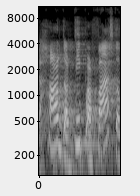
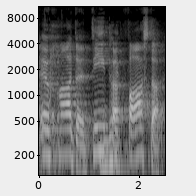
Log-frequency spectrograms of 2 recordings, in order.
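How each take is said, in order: First: Mock-appalled repeat, pitched up; incredulous echo. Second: Lightly imitated bedroom urging; understated mock-sultry commands, spaced out; dirty talk. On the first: Comedian reacting to demands in bed, incredulous. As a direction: throw her words back in disbelief. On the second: Woman urging on her lover in bed, dirty talk. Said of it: "she started talking dirty back to me".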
